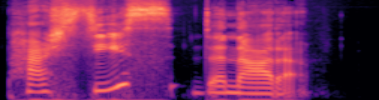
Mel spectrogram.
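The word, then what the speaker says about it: pastéis de nata: And I even looked up on Google how to pronounce it, but this was like 2 days ago, so I might not remember exactly, but pastis de nata.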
